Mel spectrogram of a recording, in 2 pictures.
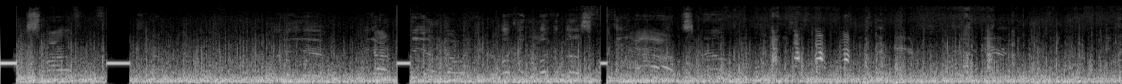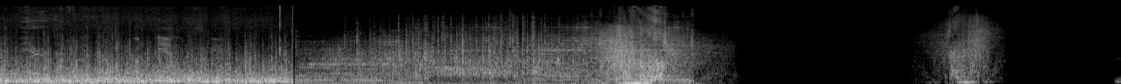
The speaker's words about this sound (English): Well, they're letting me drive a boat. It's probably not safe. But since Australia, no one cares. You do whatever you want.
